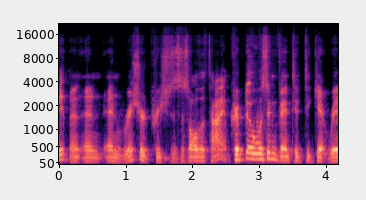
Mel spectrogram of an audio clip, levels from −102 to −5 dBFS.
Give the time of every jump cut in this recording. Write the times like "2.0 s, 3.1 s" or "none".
2.5 s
